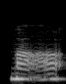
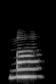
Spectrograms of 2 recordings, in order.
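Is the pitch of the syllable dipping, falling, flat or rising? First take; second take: dipping; flat. First: The pitch dips low then rises again. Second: The pitch stays high and level. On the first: It means horse. "The third tone is a dipping one" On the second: It means mother. "The first tone is a high, flat tone"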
